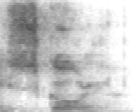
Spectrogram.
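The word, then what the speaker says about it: skål: happy for the cooperation how do you say a post or cheers in danish we say school ah school like all naughty countries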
